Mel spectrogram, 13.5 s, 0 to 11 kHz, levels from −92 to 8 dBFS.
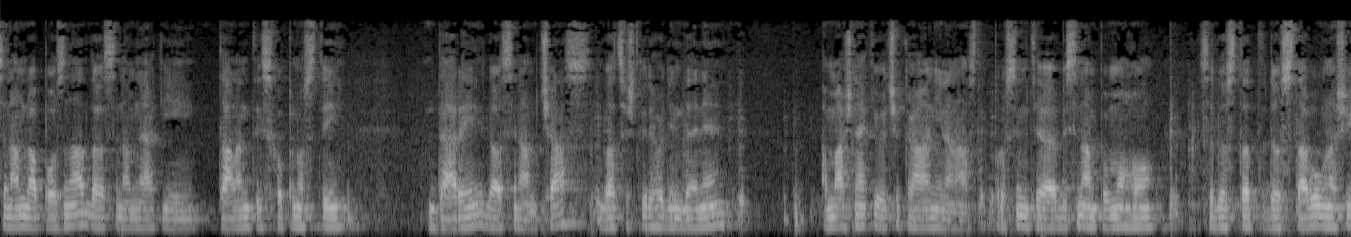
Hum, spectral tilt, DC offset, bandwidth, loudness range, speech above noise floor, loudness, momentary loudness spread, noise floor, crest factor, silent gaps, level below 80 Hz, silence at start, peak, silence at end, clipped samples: none; -4 dB/octave; under 0.1%; 8.8 kHz; 3 LU; 24 dB; -29 LUFS; 12 LU; -53 dBFS; 18 dB; none; -62 dBFS; 0 s; -12 dBFS; 0 s; under 0.1%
